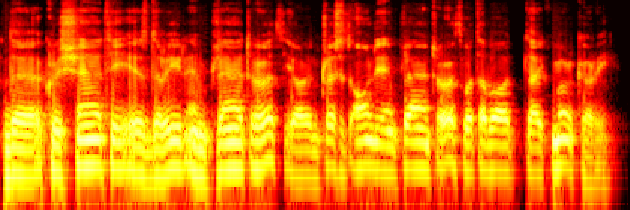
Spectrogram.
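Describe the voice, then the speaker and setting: Combative host with a mellow, dark voice. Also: male voice, mid-range voice, steady tone, fast, creaky. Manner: combative, repetitive and quizzing. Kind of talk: live-stream debate.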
